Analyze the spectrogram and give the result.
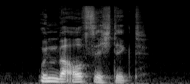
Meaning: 1. unattended 2. uncontrolled
- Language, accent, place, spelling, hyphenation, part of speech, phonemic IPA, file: German, Germany, Berlin, unbeaufsichtigt, un‧be‧auf‧sich‧tigt, adjective, /ˈʊnbəˌʔaʊ̯fzɪçtɪçt/, De-unbeaufsichtigt.ogg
